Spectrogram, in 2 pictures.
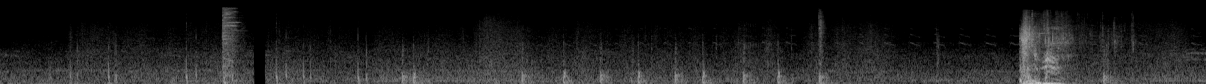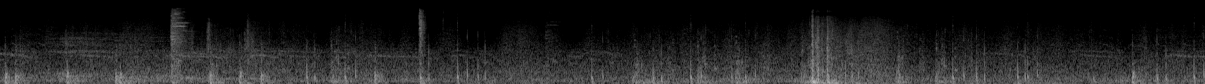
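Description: A game character's footsteps and armor clatter steadily over stone and wood.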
